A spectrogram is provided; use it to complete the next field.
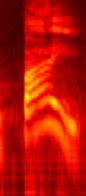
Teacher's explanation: que é um ditongo decrescente oral. Por quê? A vogal A é oral.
